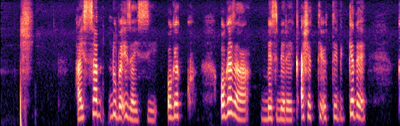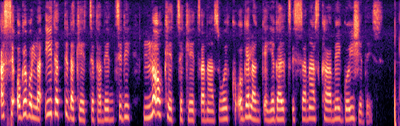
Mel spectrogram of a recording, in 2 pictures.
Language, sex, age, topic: Gamo, female, 25-35, government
